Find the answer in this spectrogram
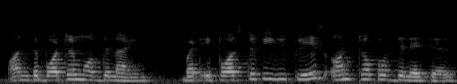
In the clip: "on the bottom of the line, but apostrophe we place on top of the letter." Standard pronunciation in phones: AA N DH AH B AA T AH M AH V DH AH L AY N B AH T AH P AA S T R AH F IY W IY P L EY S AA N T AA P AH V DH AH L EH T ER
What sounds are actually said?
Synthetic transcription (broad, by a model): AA N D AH B AA T AH M AH V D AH L AY N B AH T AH P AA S T AH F IY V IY P L EY S AA N T AA P AH V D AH L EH T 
